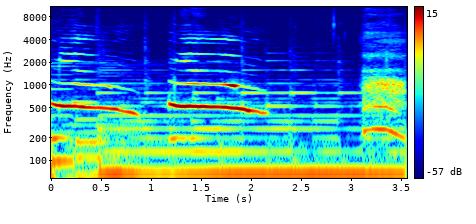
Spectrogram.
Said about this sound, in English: Meow, meow. Oh no, I don't think she can get down from there.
